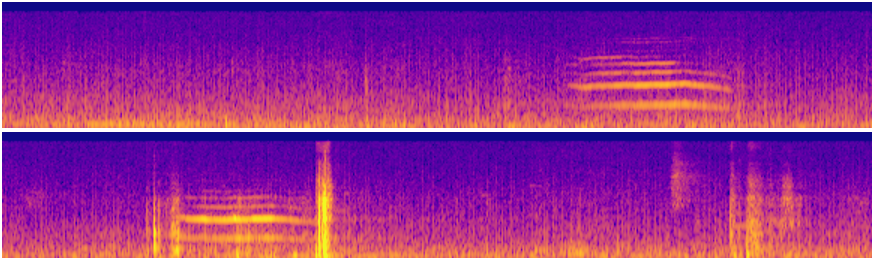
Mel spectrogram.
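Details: House cat awaiting the iftar meal utters two slightly falling, harmonic meows a couple of seconds apart, with sharp clicks and knocks nearby in a quiet room.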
